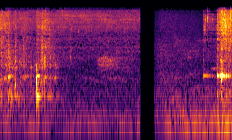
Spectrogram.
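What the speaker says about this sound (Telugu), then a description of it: "మంటని మీడియం ఫ్లేమ్లో పెట్టుకొని ఎర్రగా వేయించుకోవాలండి పల్లీలు." Peanuts roasting in a pan over medium flame, a soft sizzle with scattered rattling stirs, briefly cutting out to silence before resuming.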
